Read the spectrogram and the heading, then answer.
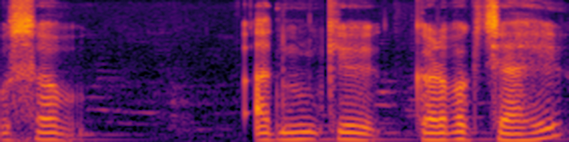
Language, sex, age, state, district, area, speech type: Maithili, male, 30-45, Bihar, Muzaffarpur, urban, spontaneous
